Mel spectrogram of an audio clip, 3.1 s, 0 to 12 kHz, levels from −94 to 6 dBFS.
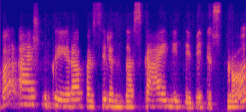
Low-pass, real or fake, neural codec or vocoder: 10.8 kHz; real; none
